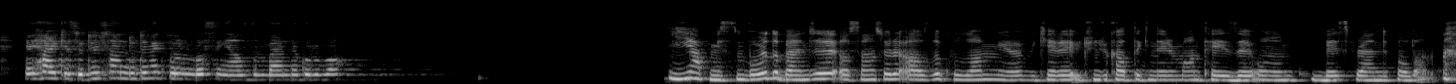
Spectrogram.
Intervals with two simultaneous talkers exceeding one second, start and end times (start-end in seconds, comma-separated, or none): none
